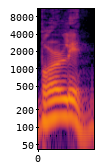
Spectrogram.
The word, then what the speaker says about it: Berlin: 베를린, 네, 발음은 Berlin 이렇게 하더군요.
